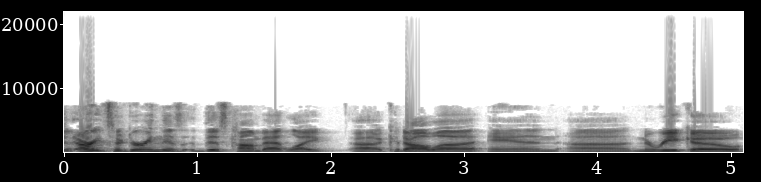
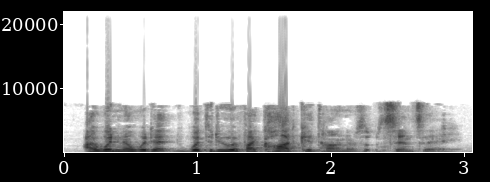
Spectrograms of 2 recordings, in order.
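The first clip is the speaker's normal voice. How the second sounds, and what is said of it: Bad Joker character voice impression. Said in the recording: “worst Heath Ledger impression as the Joker you will ever hear in your life”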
